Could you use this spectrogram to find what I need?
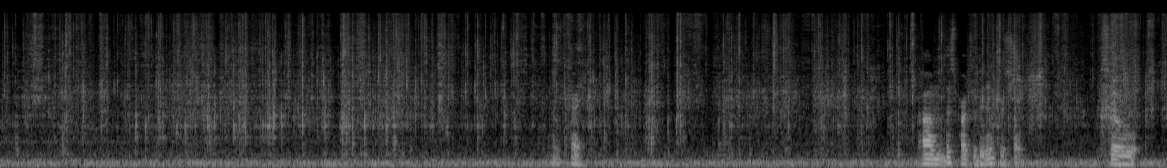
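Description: Stiff paper crinkles and rustles as it is folded by hand.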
